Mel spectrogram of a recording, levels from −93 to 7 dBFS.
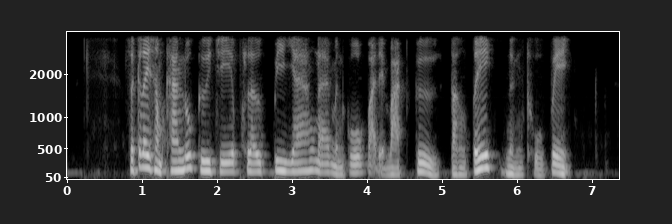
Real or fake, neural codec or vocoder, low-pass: fake; codec, 16 kHz, 2 kbps, X-Codec, HuBERT features, trained on LibriSpeech; 3.6 kHz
